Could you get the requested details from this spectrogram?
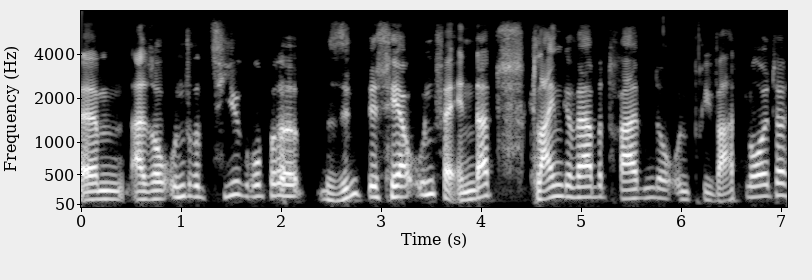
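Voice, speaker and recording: A man at a fairly high pitch, very slow pace and ordinary pitch variation, in a dry, close sound with no echo. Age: 40s. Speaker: electric vehicle equipment entrepreneur. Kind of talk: interview. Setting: video call.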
